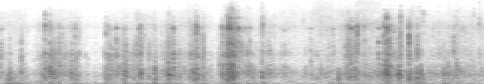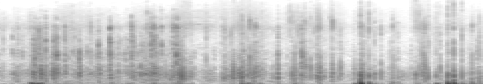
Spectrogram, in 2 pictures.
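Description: A small, soft black leather zipper pencil case is gripped in both hands and squeezed, and bare fingertips on the leather give a steady run of crinkling and crunching handling sounds. Many short, closely spaced crackles run through the clip, with a few louder low thumps near the end.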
